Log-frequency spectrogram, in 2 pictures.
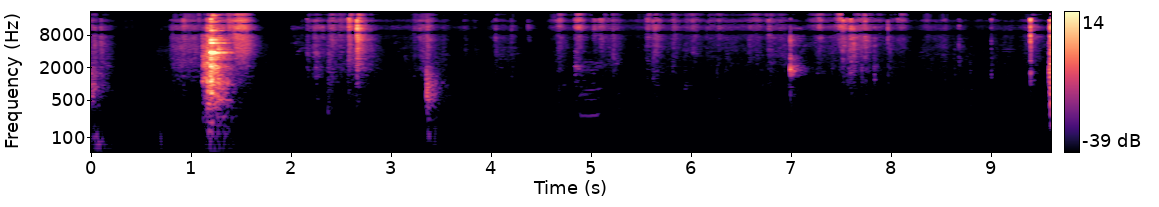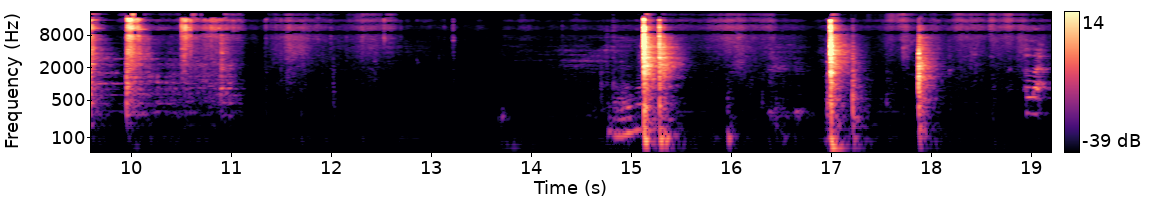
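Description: A banana bread tin goes into a kitchen oven: a scattering of clanks, taps and the thud of the oven door, with quiet gaps between the louder knocks.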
